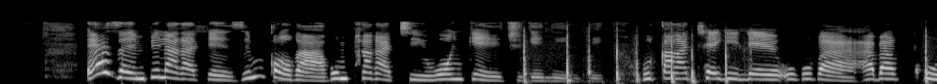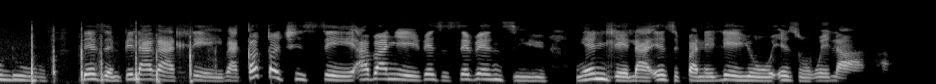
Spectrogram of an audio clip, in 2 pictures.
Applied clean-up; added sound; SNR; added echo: neural mask model RNNoise.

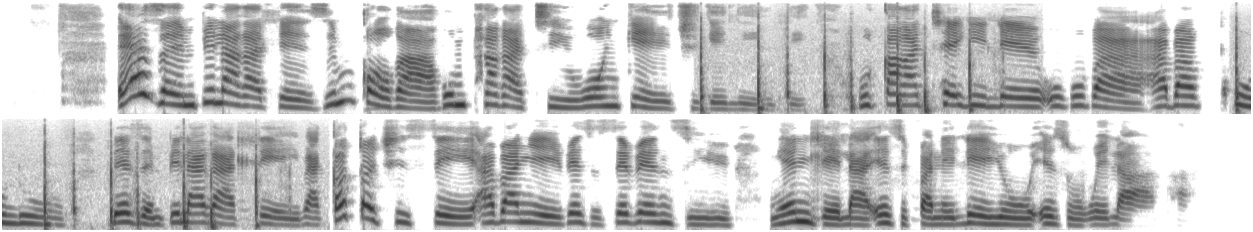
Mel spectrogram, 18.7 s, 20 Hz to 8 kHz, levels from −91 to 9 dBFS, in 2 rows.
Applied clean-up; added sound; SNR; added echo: none; Walk, footsteps; 6 dB; none.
